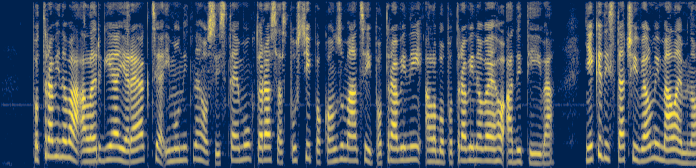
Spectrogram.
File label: Elearning lesson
